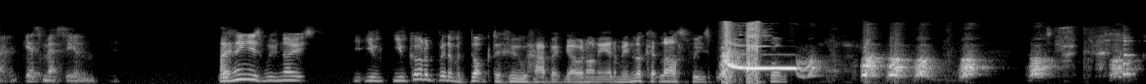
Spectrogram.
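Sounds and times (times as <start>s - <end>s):
speech: 0.2s - 1.0s, 2.2s - 8.0s
dog barking: 7.2s - 11.4s
laughter: 10.6s - 11.4s.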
